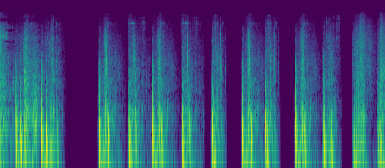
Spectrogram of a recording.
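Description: Footsteps tread steadily through grass.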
